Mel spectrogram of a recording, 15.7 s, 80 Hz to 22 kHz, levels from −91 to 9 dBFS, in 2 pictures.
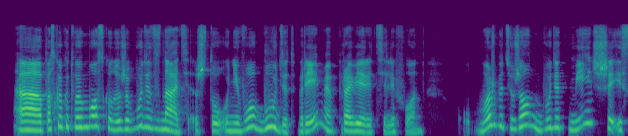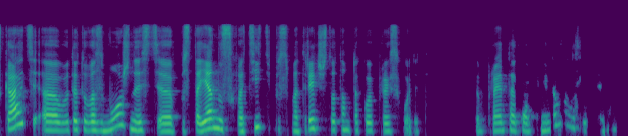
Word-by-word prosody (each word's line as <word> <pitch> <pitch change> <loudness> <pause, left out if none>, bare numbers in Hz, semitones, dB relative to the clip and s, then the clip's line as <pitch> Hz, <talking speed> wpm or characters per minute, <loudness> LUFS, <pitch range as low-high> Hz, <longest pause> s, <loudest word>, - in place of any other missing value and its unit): а, 215 -1 +9
поскольку 235 +7 -1
твой 280 0 +3
мозг, 295 +1 +2
он 235 -3 -1
уже 230 +2 +1
будет 275 +1 -3
знать, 205 -7 +2
что 185 +1 0
у 195 - -5
него 195 +9 0
будет 230 - -1
время 190 - 0
проверить 185 -4 +2
телефон, 175 +1 -9 0.5
о 430 - -19
может 250 - 0
быть, 300 -3 -5
уже 250 +4 +1
он 310 -8 0
будет 265 +4 -3
меньше 255 - -1
искать, 280 - +1
а, 205 -1 +3
вот 200 +2 -8
эту 220 0 -2
возможность, 210 0 -3
э, 185 -1 0
постоянно 225 +5 +3
схватить, 240 +8 -5
посмотреть, 225 +2 -5
что 215 - -8
там 220 +1 -8
такое 200 -1 -7
происходит. 190 -1 -11 0.7
Ты - - -14
про 190 +1 -6
это 200 +1 -5
как, 195 -2 -8
не 195 0 -7
думала 330 -3 -14
случайно? 280 - -22
220 Hz, 160 wpm, -23 LUFS, 195-275 Hz, 0.7 s, а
